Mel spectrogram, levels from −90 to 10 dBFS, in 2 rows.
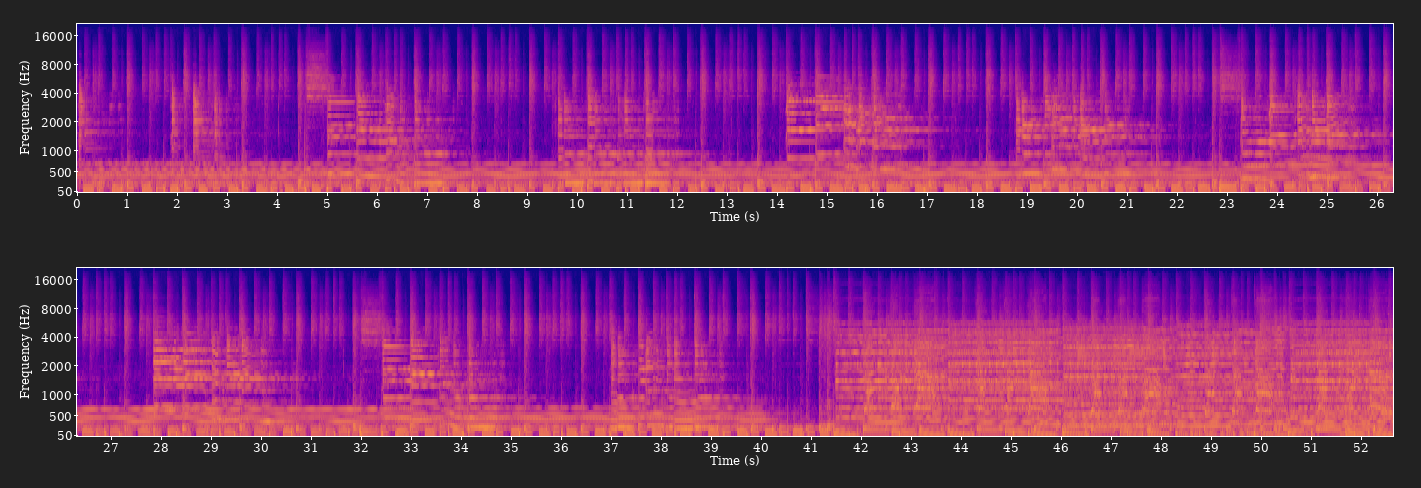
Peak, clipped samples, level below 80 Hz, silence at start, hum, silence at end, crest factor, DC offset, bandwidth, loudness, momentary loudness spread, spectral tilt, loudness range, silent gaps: -6 dBFS; under 0.1%; -34 dBFS; 0 s; none; 0 s; 16 dB; under 0.1%; 19.5 kHz; -22 LUFS; 10 LU; -4.5 dB/octave; 7 LU; none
